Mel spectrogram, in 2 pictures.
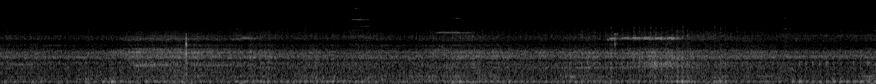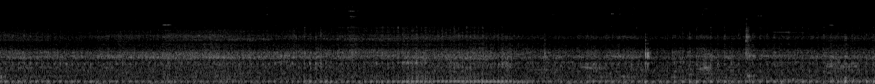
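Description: Other motorcycle engines run nearby in slow traffic.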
